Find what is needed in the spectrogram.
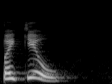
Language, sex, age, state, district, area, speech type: Kashmiri, female, 30-45, Jammu and Kashmir, Anantnag, rural, read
